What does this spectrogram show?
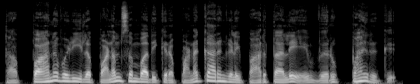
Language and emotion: Tamil, disgusted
